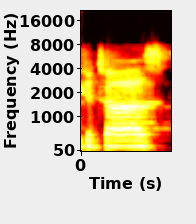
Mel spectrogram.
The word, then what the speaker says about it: Gatosk: our sub team within gasas with the silent k and I think our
